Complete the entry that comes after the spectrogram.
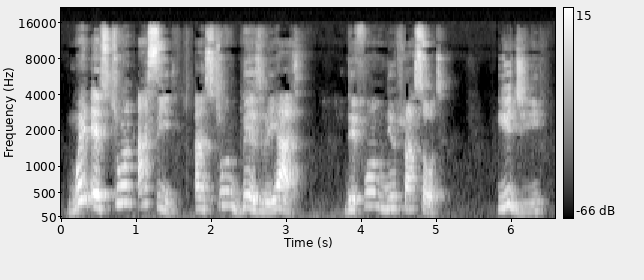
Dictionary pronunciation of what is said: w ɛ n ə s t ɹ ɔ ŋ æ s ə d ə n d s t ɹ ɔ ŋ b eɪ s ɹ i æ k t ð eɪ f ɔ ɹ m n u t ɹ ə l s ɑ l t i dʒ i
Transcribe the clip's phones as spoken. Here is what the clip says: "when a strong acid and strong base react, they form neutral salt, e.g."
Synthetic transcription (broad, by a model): w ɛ n ə s t ɹ ɔ ŋ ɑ s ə d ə n s t ɹ ɔ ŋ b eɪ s ɹ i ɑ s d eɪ f ɔ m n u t ɹ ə s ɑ t i dʒ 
